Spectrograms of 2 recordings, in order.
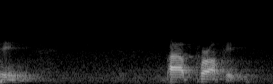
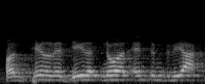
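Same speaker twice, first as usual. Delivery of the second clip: higher, proclaiming preacher's read; scripture reading; 6 semitones higher than usual. Acted. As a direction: lift the verse up to the church. Reads Luke in preaching voice.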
